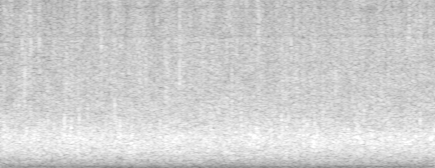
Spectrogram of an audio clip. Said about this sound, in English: And applause now for the members of the BBC Symphony Orchestra.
